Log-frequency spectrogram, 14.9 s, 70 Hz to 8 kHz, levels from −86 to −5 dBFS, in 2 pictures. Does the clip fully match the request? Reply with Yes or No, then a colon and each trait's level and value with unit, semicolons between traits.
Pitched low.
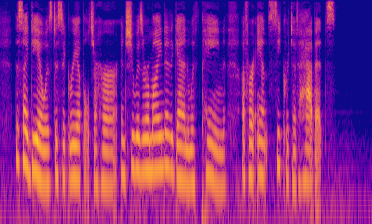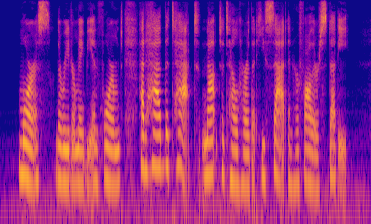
No: medium, 185 Hz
